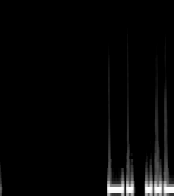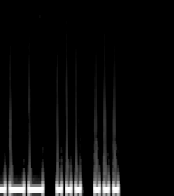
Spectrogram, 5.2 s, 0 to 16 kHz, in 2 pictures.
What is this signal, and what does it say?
Morse code, heard as a keyed tone, about 20 wpm, 700 Hz. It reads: N2SS
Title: Speed Racing - USA 1x2 Call Signs 17wpm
